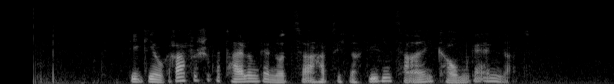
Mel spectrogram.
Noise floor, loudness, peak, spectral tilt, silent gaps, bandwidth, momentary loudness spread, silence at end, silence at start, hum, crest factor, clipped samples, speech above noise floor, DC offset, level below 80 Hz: -61 dBFS; -32 LUFS; -12 dBFS; -8.5 dB/octave; none; 16.5 kHz; 14 LU; 1.05 s; 0.35 s; none; 22 dB; under 0.1%; 31 dB; under 0.1%; -60 dBFS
